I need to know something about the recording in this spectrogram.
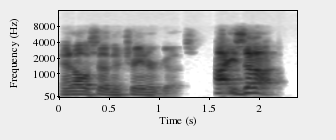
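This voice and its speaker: A man's voice: mid-range voice, racing, a little mellow. A middle-aged man as an interview guest, telling a story in a vivid way and acting out the quoted dialogue. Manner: vivid, acts out quoted dialogue, laughs often. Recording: dull lo-fi audio.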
